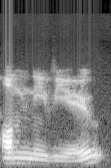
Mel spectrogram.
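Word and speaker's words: Omnevue: which is um uh omniview which is spelled differently to how you might assume that you would so it's uh the way that you hear it o m n e v u e um they've been they've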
